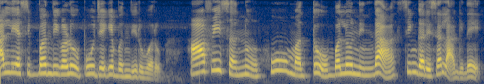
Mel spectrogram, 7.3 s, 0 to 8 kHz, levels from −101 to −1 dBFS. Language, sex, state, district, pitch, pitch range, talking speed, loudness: Kannada, female, Karnataka, Bangalore, 250 Hz, 215-285 Hz, 75 wpm, -18 LUFS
